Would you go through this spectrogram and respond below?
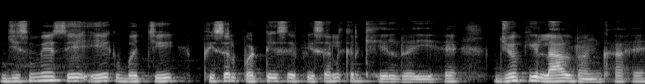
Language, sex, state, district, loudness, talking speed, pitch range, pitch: Hindi, male, Jharkhand, Deoghar, -19 LUFS, 175 wpm, 135-155 Hz, 145 Hz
